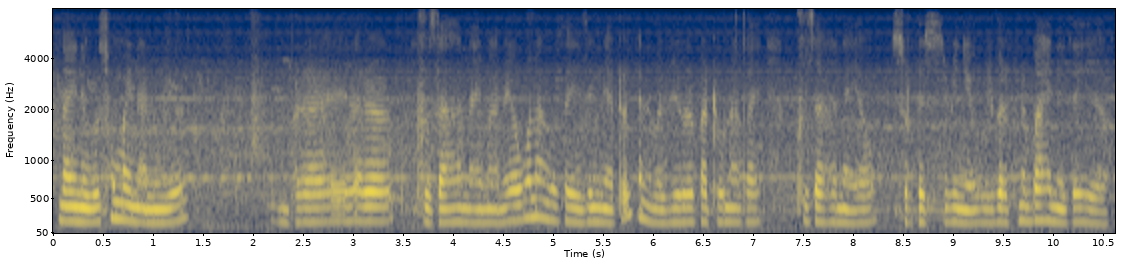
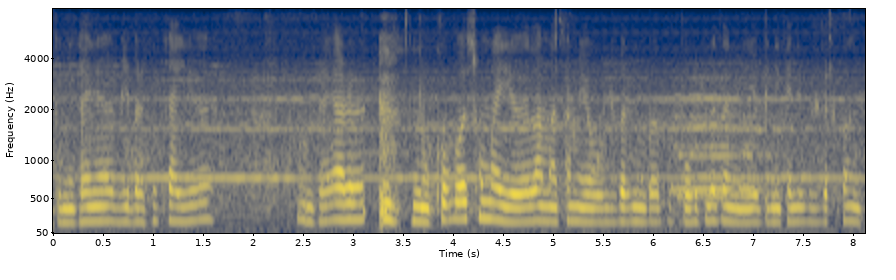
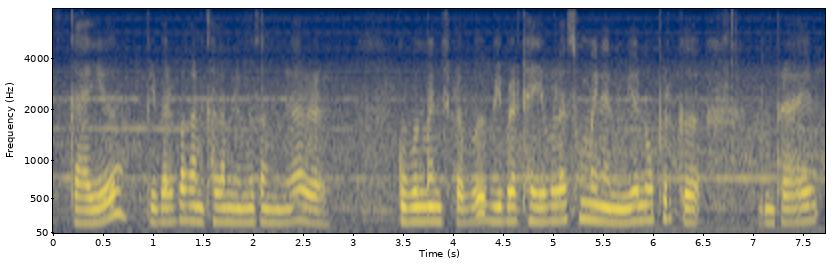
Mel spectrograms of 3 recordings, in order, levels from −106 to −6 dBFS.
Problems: low volume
